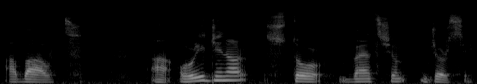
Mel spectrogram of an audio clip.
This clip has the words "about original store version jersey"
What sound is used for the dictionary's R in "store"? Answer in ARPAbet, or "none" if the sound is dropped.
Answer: R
